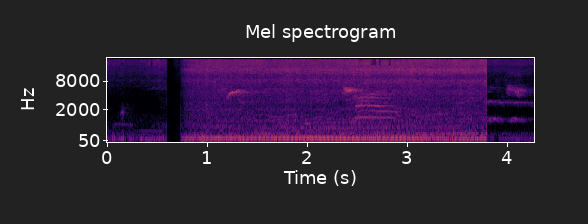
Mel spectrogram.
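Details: Thai cat outdoors in Lamphun, Thailand, on a morning after rain the night before; a steady low pulsing rumble lasting about three seconds, with faint thin chirps from birds above it.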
